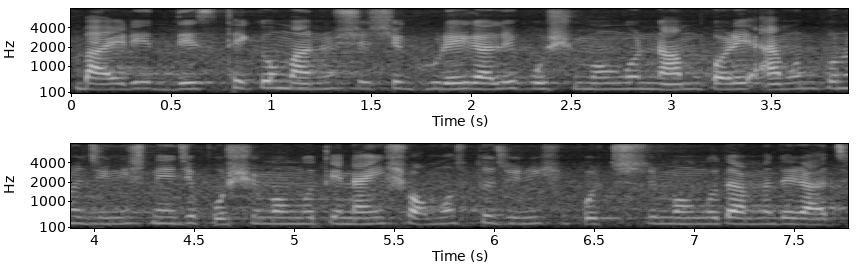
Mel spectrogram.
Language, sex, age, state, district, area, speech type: Bengali, female, 18-30, West Bengal, Purba Bardhaman, urban, spontaneous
